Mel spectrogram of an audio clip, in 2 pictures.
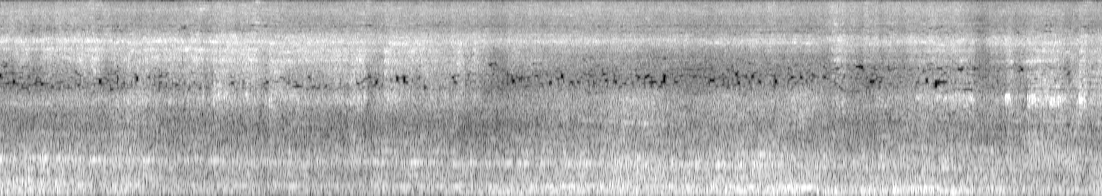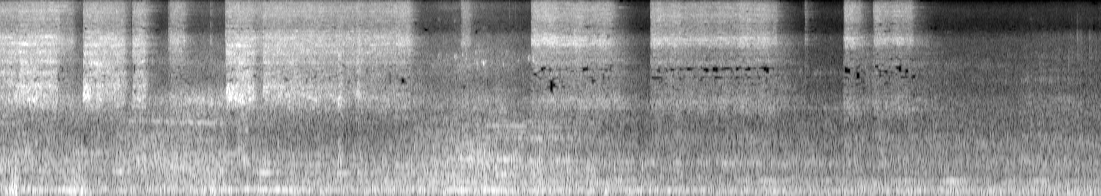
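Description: A Great Western Railway Hitachi Intercity Express Train passes close at speed. Its wheels on the rails and the air along the coaches make a steady, loud hiss, which fades over the last few seconds as the train goes by.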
